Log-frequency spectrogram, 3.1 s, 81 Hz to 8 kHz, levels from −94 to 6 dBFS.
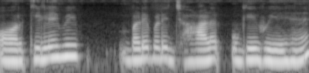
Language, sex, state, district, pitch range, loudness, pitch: Hindi, female, Chhattisgarh, Sarguja, 175-200 Hz, -16 LUFS, 185 Hz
